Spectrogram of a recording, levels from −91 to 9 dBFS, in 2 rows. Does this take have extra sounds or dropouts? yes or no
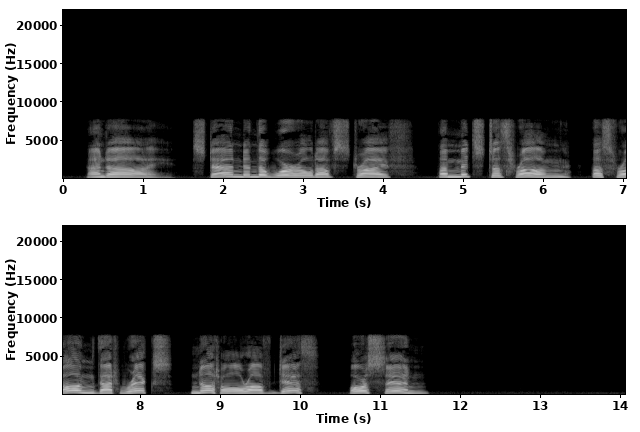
no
